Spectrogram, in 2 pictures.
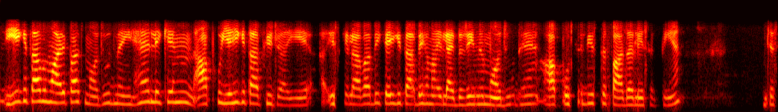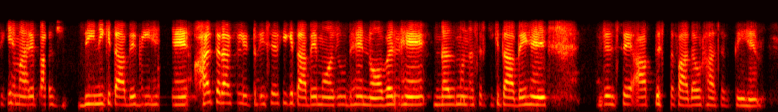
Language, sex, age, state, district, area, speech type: Urdu, female, 30-45, Delhi, South Delhi, urban, conversation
